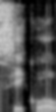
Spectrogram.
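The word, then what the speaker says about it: SQL: There is a skill usually pronounced sequel, which stands for structured query language, because that's where the data is.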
